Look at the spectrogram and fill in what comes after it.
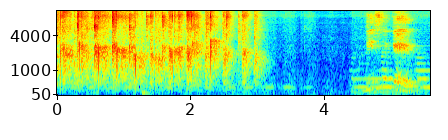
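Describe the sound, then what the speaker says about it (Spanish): A church congregation claps loudly in a dense, rhythmic burst for about three seconds before it fades, then music and a voice come in. "Bríndele un fuerte aplauso al Señor"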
